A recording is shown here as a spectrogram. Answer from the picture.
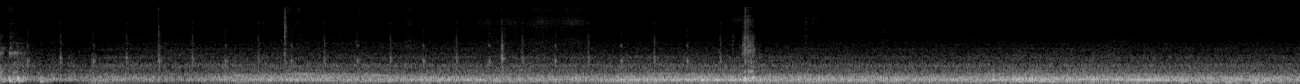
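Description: Car engine and road noise heard from inside the cabin while driving slowly, a steady low rumble with a few light clicks.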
